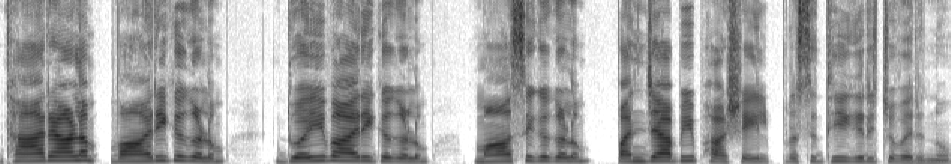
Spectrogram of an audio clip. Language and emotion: Malayalam, neutral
